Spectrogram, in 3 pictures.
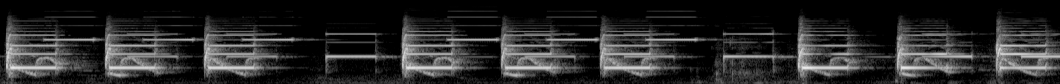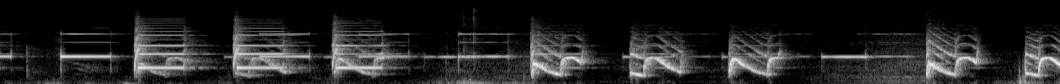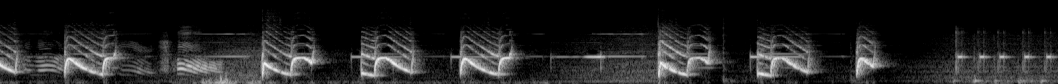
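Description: Alarm siren of an ADT Safewatch Pro 3000 security system sounding. For about the first half it gives falling whoops in groups of three with a short pause after each group, the temporal-three pattern of a fire alarm, with a steady high beep in the gaps. After that it changes to an unbroken run of falling whoops about one a second.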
